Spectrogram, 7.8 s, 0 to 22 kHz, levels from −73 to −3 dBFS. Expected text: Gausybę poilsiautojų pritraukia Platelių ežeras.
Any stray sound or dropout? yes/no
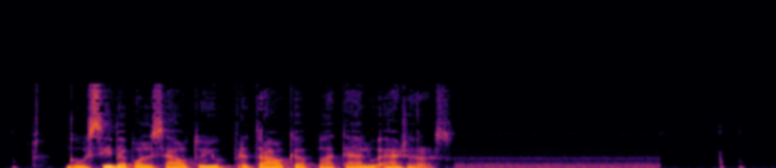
no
